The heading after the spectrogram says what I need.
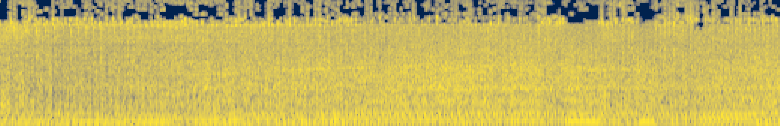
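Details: VW Beetle air-cooled flat-four, swapped into a junkyard VW motorcycle build, running on a temporary gas tank and fuel line. Steady, even running with no misses, stumbles or knocks. Normal running.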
